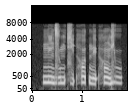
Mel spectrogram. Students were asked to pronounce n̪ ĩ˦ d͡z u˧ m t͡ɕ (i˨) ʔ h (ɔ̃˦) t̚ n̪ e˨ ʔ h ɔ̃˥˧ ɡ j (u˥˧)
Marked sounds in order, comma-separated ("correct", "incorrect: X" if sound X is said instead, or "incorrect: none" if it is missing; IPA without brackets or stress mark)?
correct, incorrect: ɔ˦, correct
